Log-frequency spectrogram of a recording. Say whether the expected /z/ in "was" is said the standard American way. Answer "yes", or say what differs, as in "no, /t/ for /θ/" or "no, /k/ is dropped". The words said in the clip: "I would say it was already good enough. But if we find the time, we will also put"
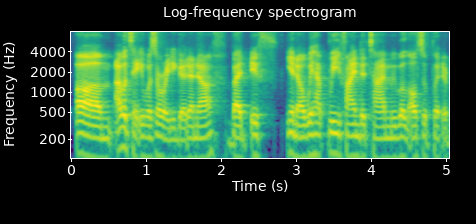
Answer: yes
